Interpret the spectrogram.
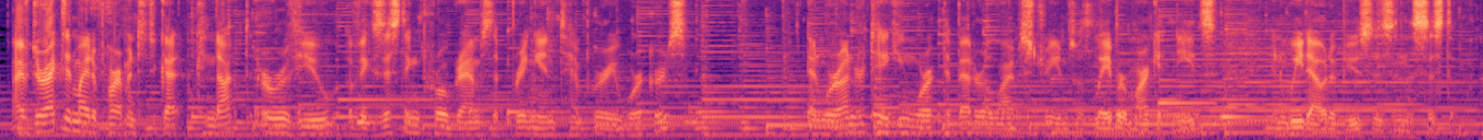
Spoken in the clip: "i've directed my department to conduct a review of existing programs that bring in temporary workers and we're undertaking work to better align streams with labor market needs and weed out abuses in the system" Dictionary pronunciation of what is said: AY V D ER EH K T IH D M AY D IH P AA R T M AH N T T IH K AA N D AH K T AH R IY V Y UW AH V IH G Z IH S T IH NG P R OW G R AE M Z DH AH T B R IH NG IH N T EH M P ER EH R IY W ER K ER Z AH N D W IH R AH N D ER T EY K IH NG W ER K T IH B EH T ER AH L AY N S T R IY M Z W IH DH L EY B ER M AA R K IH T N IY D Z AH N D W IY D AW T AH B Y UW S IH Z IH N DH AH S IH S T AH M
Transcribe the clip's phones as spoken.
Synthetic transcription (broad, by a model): AY V D ER EH K T IH D M AY D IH P AA R T M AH N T T IH K N D AH K T AH R IY V Y UW AH V IH G Z IH S T IH NG P R OW G R AE M Z DH AH T B R IH NG IH N T EH M P ER EH R IY W ER K ER Z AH N W IH R AH N D ER T EY K IH NG W ER K T IH B EH T ER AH L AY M S T R IY M Z W IH DH L EY B ER M AA R K IH T N IY D Z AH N W IY D AW T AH B Y UW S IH Z IH N DH AH S IH S T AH M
